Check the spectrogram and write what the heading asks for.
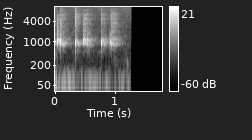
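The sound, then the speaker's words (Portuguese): Hollow, ringing taps on an empty glass bottle mimic a horse's clip-clop, about six clear knocks in a loose galloping rhythm with no talking, ending abruptly. “Boêmio e problemático com bigode cavalga com o vento a lhe soprar na fronte. Barulho, barulho este produzido por uma garrafa vazia.”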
